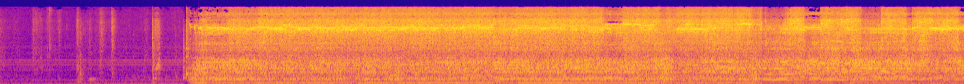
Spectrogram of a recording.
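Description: Bench belt sander starting abruptly about four seconds in, then running steadily while a wenge-and-maple guitar neck is held against the moving belt to rough out its contour.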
